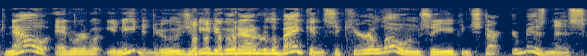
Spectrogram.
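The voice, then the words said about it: Poor imitation of another person's voice. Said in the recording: “worst Alan Arkin impression I've ever heard ... It's horrible.”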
